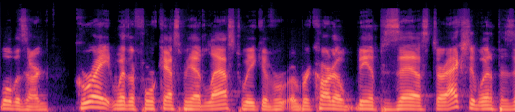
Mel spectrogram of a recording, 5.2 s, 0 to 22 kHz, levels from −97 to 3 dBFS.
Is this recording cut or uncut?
uncut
